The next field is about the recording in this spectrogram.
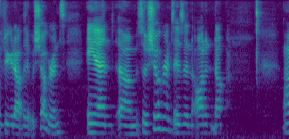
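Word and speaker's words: Sjögren's: That's how you say it, Sjogren's.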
